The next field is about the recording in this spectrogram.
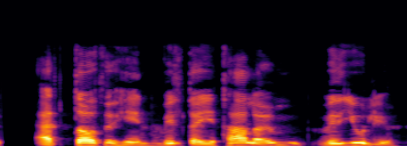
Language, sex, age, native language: Icelandic, male, 40-49, Icelandic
